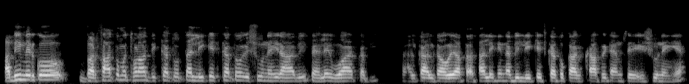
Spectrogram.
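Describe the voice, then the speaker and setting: A middle-aged man in a patient's chair who talks quickly in a rather high voice and rambles through detail, restarting often. The recording is dull and lo-fi, with a dry, close sound. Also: steady tone, creaky, no echo. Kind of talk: casual conversation. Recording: muffled lo-fi recording.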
